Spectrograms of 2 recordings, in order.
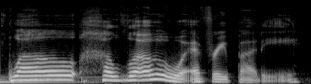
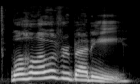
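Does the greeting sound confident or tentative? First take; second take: tentative; confident. First: The greeting sounds hesitant and tentative. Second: The greeting sounds sure and confident.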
